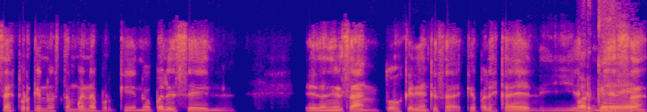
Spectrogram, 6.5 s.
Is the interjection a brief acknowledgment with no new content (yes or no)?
no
